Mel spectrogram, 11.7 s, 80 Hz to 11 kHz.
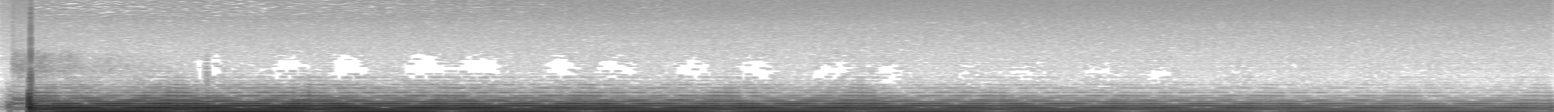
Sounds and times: low rumble 0:00.0 - 0:11.6

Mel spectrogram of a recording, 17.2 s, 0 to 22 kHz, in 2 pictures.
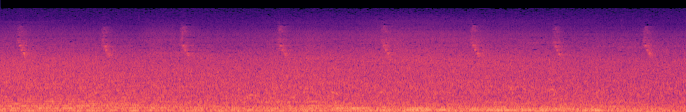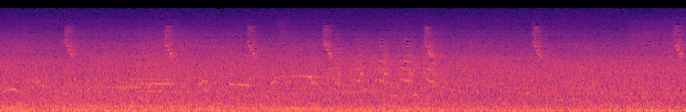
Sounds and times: occasional close throaty car pass 0:00.0 - 0:17.0
traffic medium distant 0:00.0 - 0:17.1

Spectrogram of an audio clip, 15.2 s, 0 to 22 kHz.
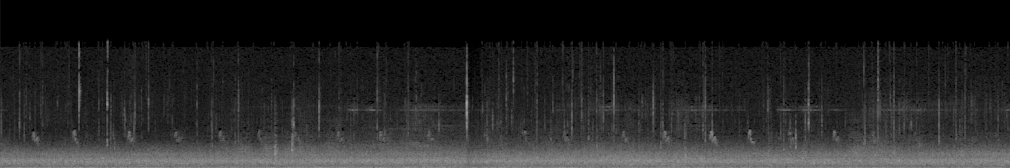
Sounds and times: river 0:00.0 - 0:15.1

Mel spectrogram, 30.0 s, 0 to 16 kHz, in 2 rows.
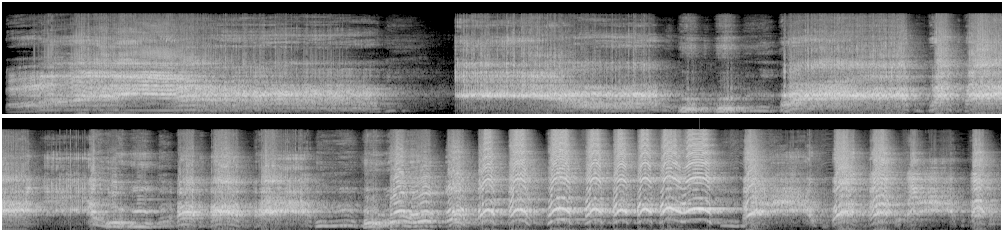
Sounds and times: wild chimpanzee imitation performed by a human 0:00.0 - 0:29.9
Demonic beast roars 0:00.1 - 0:06.1
Demonic beast roars 0:06.8 - 0:22.1
Demonic beast roars 0:25.6 - 0:29.9

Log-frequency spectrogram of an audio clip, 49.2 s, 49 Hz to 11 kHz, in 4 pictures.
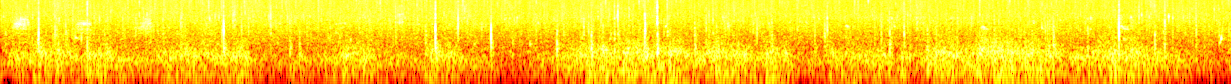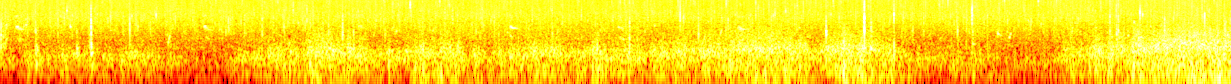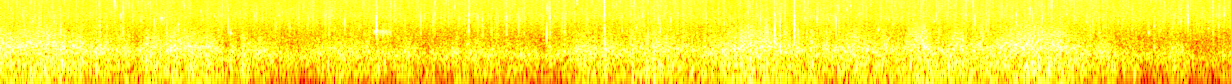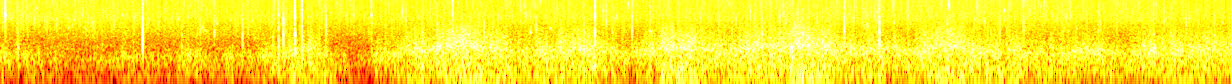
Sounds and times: raindrops on the windscreen 0:00.0 - 0:49.2
wind rumble 0:14.6 - 0:22.2
wind rumble 0:22.8 - 0:37.5
wind rumble 0:38.1 - 0:49.2

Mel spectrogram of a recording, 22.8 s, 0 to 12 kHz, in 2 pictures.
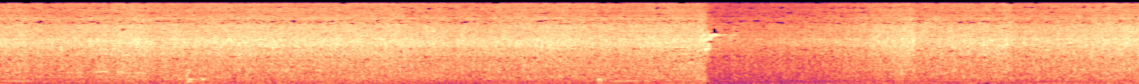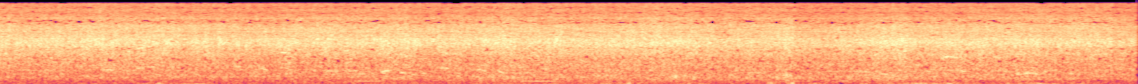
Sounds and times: children are taking a dip 0:00.0 - 0:22.7
fountain 0:00.0 - 0:22.7
splash 0:00.0 - 0:22.7

